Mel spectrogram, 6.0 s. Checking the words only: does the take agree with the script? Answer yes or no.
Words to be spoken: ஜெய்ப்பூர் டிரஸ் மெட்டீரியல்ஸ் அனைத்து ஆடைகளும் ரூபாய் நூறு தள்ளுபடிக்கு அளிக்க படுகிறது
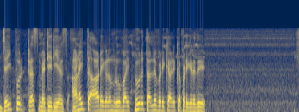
yes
